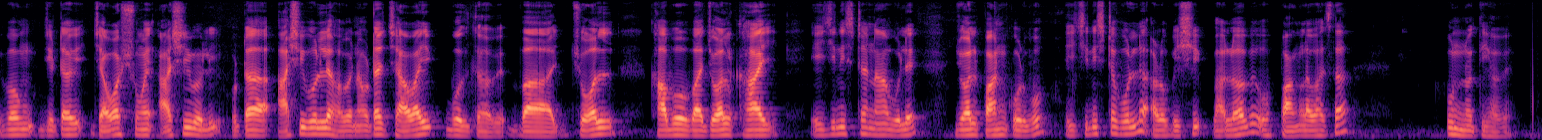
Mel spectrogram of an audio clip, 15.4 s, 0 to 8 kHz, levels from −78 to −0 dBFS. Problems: none marked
